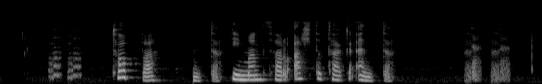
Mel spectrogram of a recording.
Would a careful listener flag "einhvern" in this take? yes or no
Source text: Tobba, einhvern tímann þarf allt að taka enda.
yes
